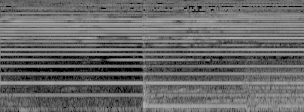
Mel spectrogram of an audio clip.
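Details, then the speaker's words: Oxygen concentrator power-loss alarm: a loud, steady buzzing tone that sounds when the device, switched on, suddenly loses power, as in an outage or storm. "the other thing you want to listen for is if this machine loses power so let's say there's a power outage a storm this is the sound you should hear"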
